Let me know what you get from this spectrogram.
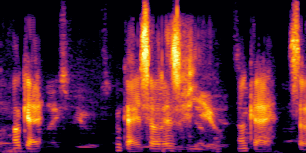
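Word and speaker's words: Viau: okay so it is view okay so it's dot view so that's how you pronounce this last name spelled v-i-a-u but it's pronounced view it's like a nice view there you go so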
